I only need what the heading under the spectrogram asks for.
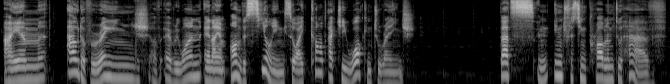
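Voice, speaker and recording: A man playing in a tabletop game, thinking aloud slowly. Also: fairly high pitch, expressive, soft background music. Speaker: player. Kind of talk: casual table talk.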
